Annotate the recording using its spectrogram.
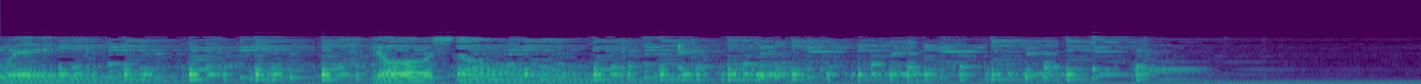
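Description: Six-string banjo (banjitar) playing the outro of a song, with picked chords and runs. About eleven seconds in it stops on a final chord that rings out and fades away.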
